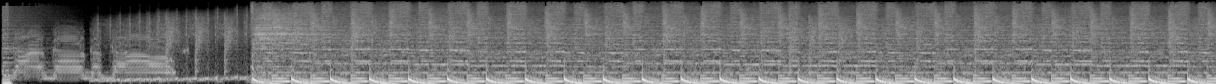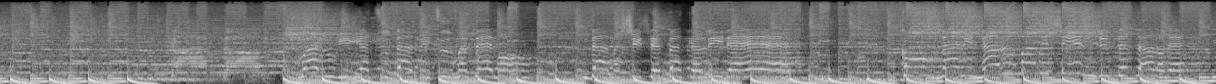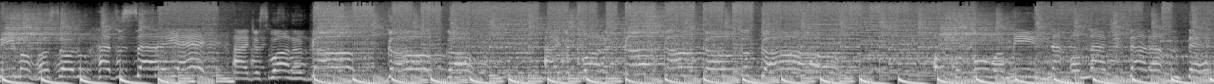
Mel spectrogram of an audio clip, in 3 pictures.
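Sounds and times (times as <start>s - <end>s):
eurobeat music: 0.0s - 36.4s.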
